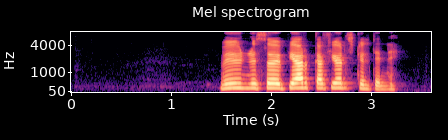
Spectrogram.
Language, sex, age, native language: Icelandic, female, 40-49, Icelandic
